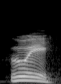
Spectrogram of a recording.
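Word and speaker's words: Pfui: Phooey. What's that? Phooey. It can be spelled in several ways. I spell it P-F-U-I.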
